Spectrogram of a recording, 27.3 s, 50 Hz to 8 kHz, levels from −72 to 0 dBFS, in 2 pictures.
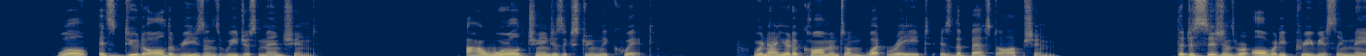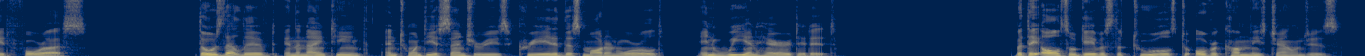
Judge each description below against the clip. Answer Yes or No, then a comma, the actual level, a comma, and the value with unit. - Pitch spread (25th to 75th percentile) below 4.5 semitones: No, wide, 5.4 semitones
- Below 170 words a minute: Yes, average, 140 wpm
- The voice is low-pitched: Yes, low, 120 Hz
